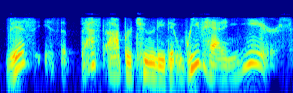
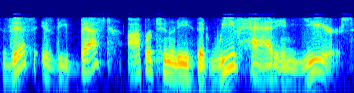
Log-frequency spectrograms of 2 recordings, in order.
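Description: First: It mixes happy and angry energy. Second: It is said with a touch of anger.

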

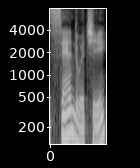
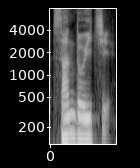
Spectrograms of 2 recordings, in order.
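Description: First: It sounds like English sandwich with an added vowel. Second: It is said with Japanese syllables, san-do-i-chi. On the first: The speaker calls it wrong. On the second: The speaker calls it right.

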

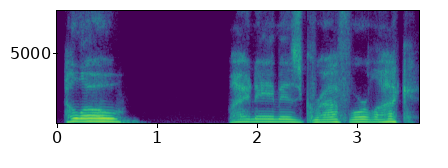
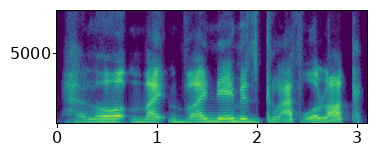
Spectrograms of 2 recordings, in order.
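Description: First: It is said in an English accent. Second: It is said in a German accent.

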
